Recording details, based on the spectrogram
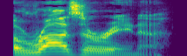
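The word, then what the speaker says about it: Arozarena: So you took off the A, and it's not. It's a Rosarena. That's how you say it.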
